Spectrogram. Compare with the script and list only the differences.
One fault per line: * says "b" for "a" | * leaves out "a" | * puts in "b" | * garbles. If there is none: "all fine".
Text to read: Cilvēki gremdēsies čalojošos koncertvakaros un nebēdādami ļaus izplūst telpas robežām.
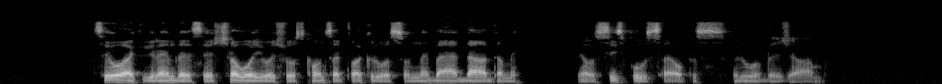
all fine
